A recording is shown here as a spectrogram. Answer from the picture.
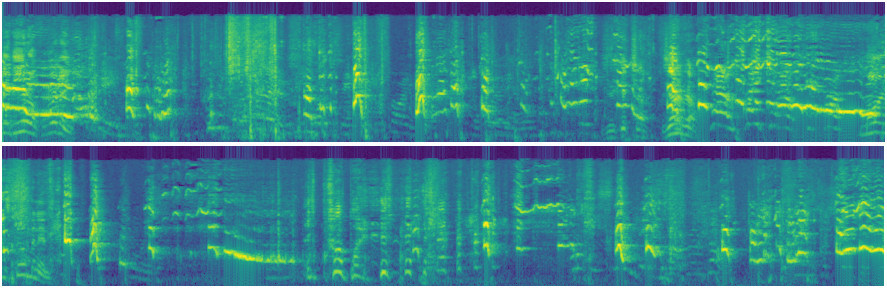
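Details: American Staffordshire Terrier, a pet dog, giving high, drawn-out whines that slide downward, repeated between short snuffles. A woman talks to it affectionately and calls it a cute boy.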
